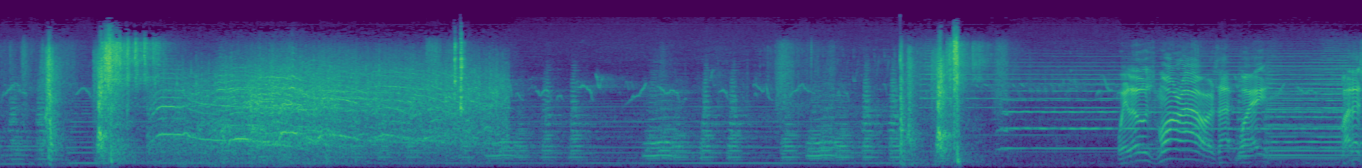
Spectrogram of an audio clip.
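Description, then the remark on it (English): Sharp wooden thuds of arrows shot by archers hitting a target one after another, with a burst of busy commotion early on and voices talking in between the impacts. “Watch some superior bowmanship.”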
